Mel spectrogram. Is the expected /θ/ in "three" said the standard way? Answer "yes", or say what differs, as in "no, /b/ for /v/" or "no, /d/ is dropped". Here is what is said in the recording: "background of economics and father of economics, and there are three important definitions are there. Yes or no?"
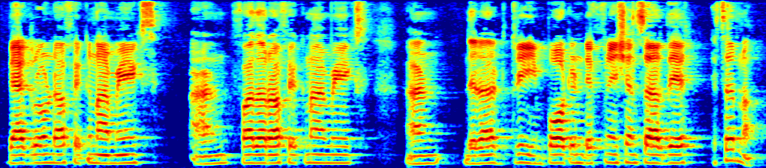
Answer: no, /t/ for /θ/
